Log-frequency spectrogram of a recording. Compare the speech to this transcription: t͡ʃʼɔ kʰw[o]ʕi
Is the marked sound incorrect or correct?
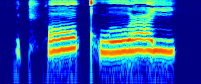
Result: correct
